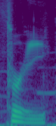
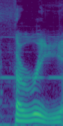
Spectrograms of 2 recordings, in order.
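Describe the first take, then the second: First: It begins with an F sound on the lip. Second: It begins with the tongue between the teeth. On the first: The speaker calls it wrong. "or free with an F" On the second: The speaker calls it right. "as in like tongue through the teeth, th th th"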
